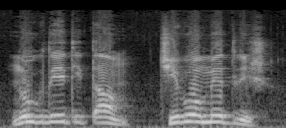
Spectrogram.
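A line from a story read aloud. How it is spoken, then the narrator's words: Loud shout. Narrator (Russian): Подождав несколько минут и так не услышав звука шагов парламентера, Ахмат громко крикнул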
